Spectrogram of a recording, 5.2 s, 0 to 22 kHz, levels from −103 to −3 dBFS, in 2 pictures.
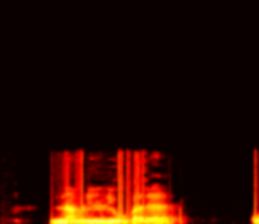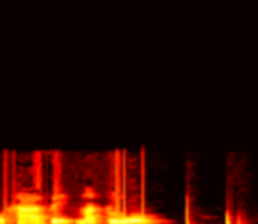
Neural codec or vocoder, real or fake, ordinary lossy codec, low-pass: none; real; AAC, 32 kbps; 7.2 kHz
